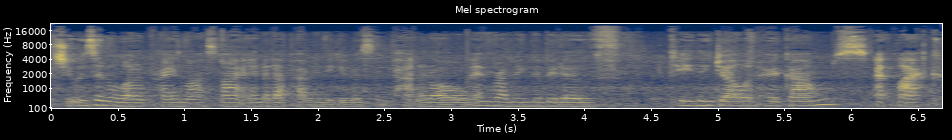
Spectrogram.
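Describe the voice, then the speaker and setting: Amid noticeable background noise and audible room echo, a woman with an Australian accent speaks at a medium pitch and a very fast pace. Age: 20s. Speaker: vlogger and pastry chef. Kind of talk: casual vlog talk to camera.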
